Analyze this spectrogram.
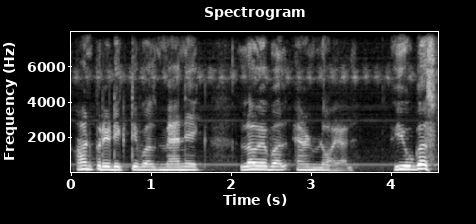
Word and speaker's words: Hugues: Hugus Oyarzabal, roughly pronounced Oge Oyarzabal, was born on March 7, 1985 in Saint-Jean-de-Luz, a fishing port in the Basque region of the southwestern France.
